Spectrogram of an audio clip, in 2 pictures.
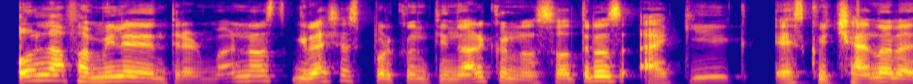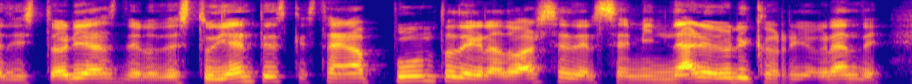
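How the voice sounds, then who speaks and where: A woman's voice: sits low, brisk, few pauses, darkish tone. A woman hosting a faith podcast, asking interview questions in an encouraging, conversational way.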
